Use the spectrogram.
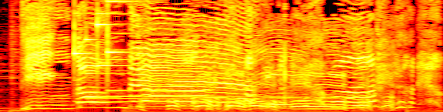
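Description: A bright ding-dong-dang correct-answer chime on a Korean children's kindergarten show rings out loud and close as a sustained run of layered bell tones, lasting about four seconds before fading.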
